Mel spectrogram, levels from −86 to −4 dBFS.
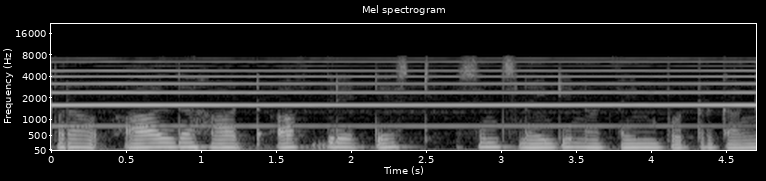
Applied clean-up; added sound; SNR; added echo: none; Bowed string instrument; 1 dB; none.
